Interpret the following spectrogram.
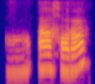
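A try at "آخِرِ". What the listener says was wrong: Bukan akhara. Kha-nya kasrah. Huruf kha-nya kasrah. Ro-nya yang fathah mansub. Akhirah. Akhir. Yang akhir maksudnya bukan yang lain. Bukan akhara. Akhara kan yang lain. Kitabun akhara. Ini yang akhir.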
